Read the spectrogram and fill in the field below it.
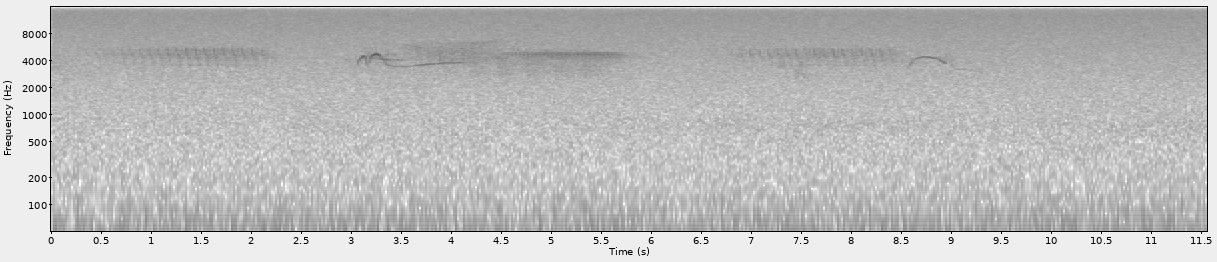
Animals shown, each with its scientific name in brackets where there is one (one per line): Dark-eyed Junco (Junco hyemalis)
Eastern Wood-Pewee (Contopus virens)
